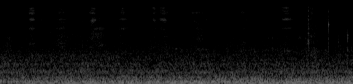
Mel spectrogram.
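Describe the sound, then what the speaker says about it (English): Steady scratching of a pen or marker writing out color names, a continuous dry scraping with small strokes throughout, close and fairly quiet, for a lesson on drawing a color wheel. "I will write for you the name"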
